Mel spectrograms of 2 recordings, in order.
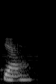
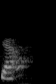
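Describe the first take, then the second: First: The word is said with a level tone. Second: The word is said with a rising tone. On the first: It means fermented bean curd. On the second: It means rice porridge.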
